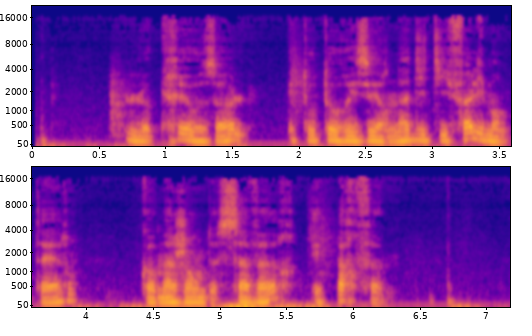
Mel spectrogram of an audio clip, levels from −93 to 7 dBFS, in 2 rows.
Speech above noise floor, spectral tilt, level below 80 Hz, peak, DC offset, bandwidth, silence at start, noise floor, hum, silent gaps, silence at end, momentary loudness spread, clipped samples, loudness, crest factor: 22 dB; -6 dB/octave; -40 dBFS; -4 dBFS; under 0.1%; 17 kHz; 0.05 s; -42 dBFS; none; none; 0.25 s; 12 LU; under 0.1%; -22 LUFS; 16 dB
